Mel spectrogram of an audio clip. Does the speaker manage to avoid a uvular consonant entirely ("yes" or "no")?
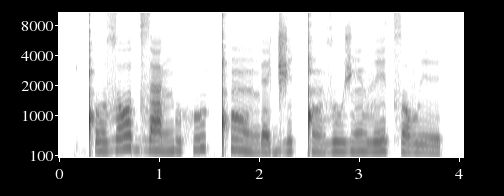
yes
